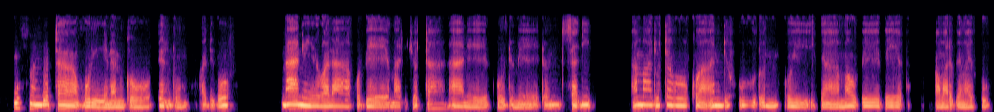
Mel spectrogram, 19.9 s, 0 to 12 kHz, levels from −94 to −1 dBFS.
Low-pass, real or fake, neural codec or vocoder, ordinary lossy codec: 7.2 kHz; fake; codec, 16 kHz, 8 kbps, FunCodec, trained on Chinese and English, 25 frames a second; none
